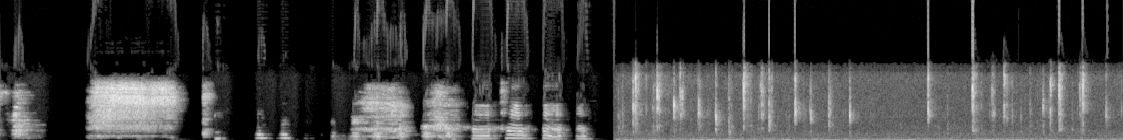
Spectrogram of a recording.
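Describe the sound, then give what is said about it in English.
Many rapid keystrokes clatter on a computer keyboard over a low hum. They follow a stretch of loud, broken voice sounds. “Oh no, he's typing something.”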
